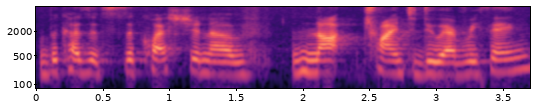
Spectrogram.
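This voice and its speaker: A woman with an ordinary speaking voice, medium pitch, and a moderate pace. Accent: American. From US West Coast (South Central Los Angeles). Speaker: author and academic. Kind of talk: Q&A at a book talk. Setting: stage with audience.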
